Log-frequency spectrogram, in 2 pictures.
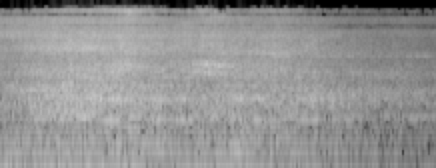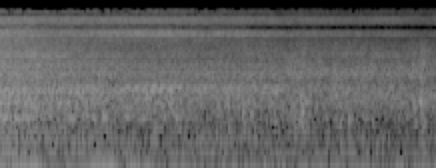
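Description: A train passing by: a loud rush of wheel and rail noise that peaks about a second in, then fades away over the next few seconds as it recedes.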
